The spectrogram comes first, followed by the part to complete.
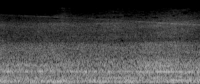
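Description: Steady mechanical hum with a few faint, even tones.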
